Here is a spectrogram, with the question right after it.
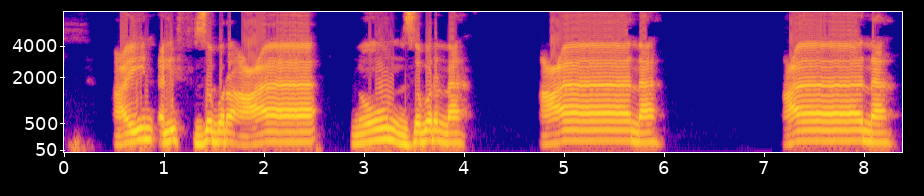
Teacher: আমরা এই আইনকে হালুকের মধ্যখান থেকে চাপ দিয়ে উচ্চারণ করবো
